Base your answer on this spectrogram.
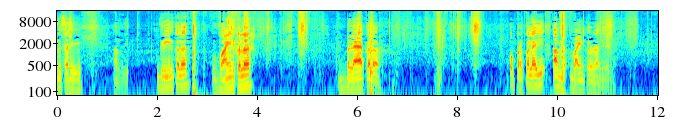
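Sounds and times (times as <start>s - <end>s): plastic bag rustling: 3.0s - 9.0s, 9.7s - 12.0s.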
